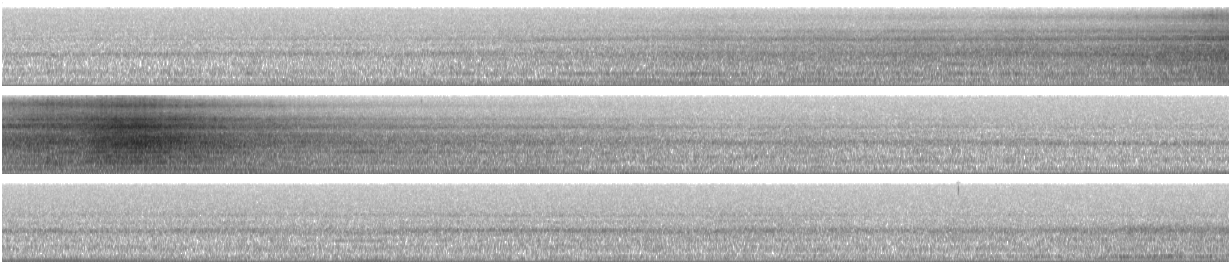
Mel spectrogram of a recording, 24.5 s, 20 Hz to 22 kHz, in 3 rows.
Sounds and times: cars 0:03.1 - 0:24.5
airplanes 0:03.8 - 0:12.3

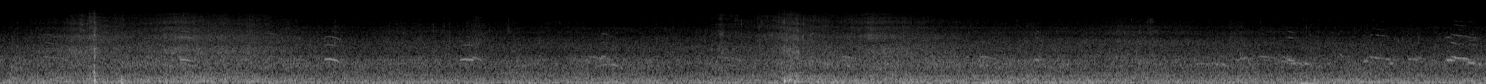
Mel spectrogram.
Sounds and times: fishing boats leaving and entering the harbour 0:00.0 - 0:14.8
waves 0:00.0 - 0:14.8
herring gull calls 0:12.4 - 0:14.8

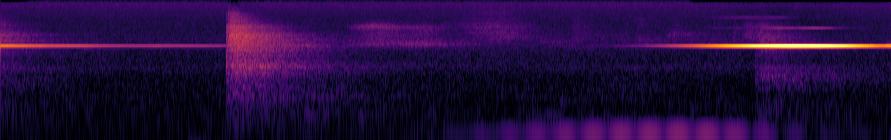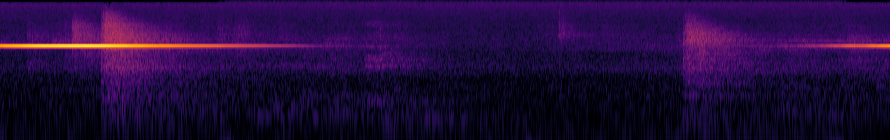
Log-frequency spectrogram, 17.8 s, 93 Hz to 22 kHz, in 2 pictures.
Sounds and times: feedback 0:03.8 - 0:11.8
feedback 0:16.6 - 0:17.8

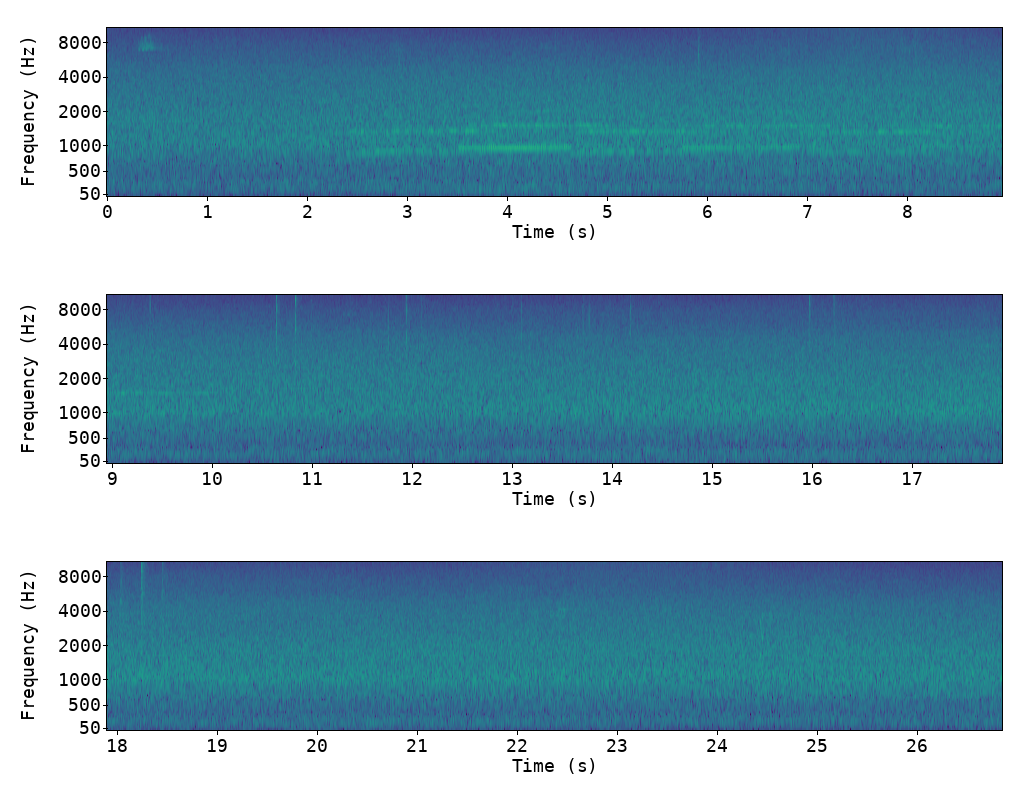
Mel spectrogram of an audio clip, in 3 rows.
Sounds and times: sirens 0:01.8 - 0:12.1

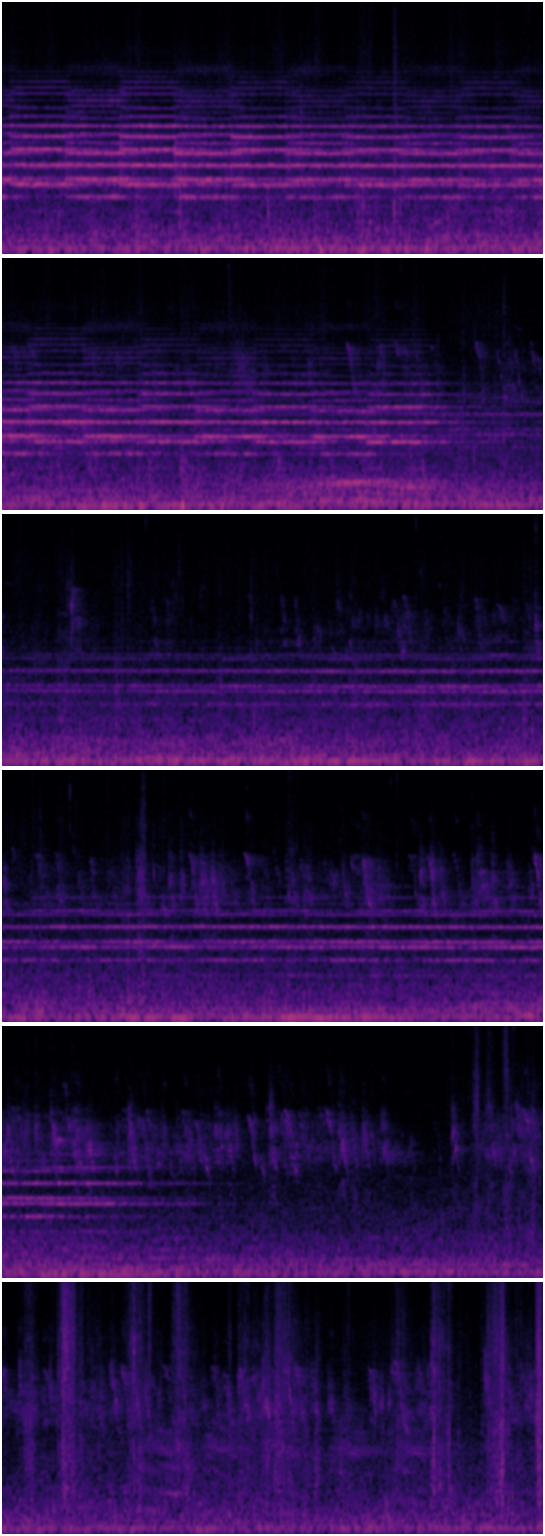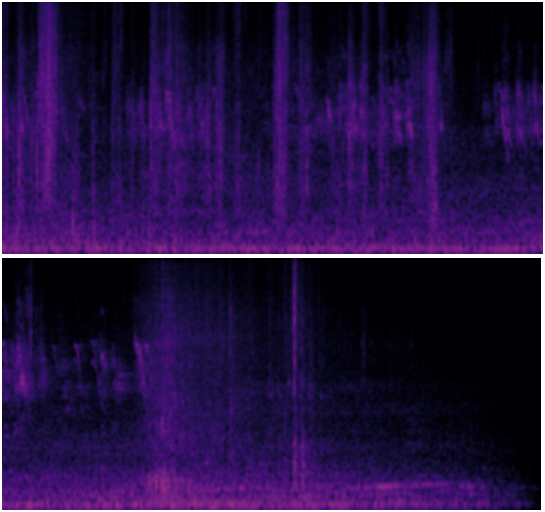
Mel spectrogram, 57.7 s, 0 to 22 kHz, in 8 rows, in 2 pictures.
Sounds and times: Walking through autumn leaves 0:00.0 - 0:26.7
Crows 0:00.0 - 0:28.0
sirens approach and then stop abruptly 0:00.0 - 0:33.9
small flock of chattering sparrows 0:00.0 - 0:17.0
small flock of chattering sparrows 0:17.8 - 0:25.6
small flock of chattering sparrows 0:30.5 - 0:55.0
Walking through autumn leaves 0:34.5 - 0:55.3
sirens approach and then stop abruptly 0:34.7 - 0:57.6
Crows 0:35.1 - 0:49.3
pigeons in flight 0:51.3 - 0:55.2

